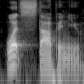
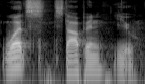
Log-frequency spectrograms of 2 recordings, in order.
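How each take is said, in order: First: Said in the usual way. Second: Very slow, each word drawn out; slow and deliberate. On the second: Shown as a demonstration. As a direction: let the question sink in slowly. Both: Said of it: "And really think about this".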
